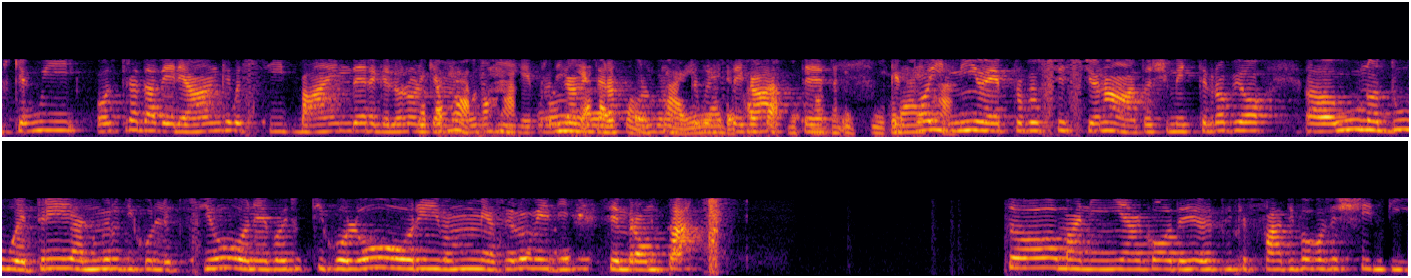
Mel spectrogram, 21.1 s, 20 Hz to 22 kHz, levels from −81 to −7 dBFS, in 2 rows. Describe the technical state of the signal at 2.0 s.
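At 2.0 s you're right inside a short stretch of echo leak, running from about 1.93 to 2.23 s. A faint, delayed copy of the speech trails the original by about 257 ms, sitting roughly 25 dB below it, so it's a quiet ghost rather than a clear repeat. The likely cause is a far end on a loudspeaker whose echo canceller let some of its own pickup through and sent it back down the line, all within the call's 4 kHz band.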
